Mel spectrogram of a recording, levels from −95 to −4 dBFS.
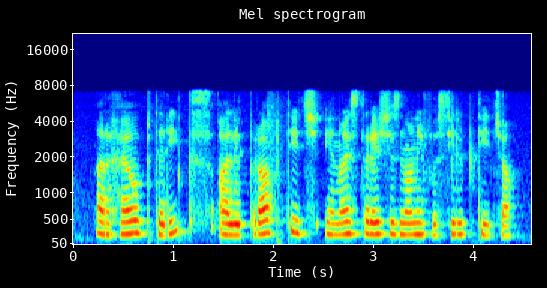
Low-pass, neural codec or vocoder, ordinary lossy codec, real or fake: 7.2 kHz; codec, 16 kHz, 8 kbps, FunCodec, trained on Chinese and English, 25 frames a second; none; fake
